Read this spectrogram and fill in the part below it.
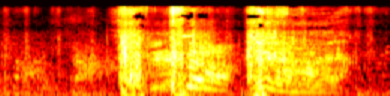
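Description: A sword strikes with sharp metallic blows.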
